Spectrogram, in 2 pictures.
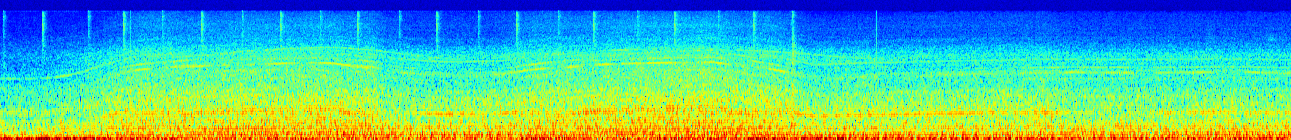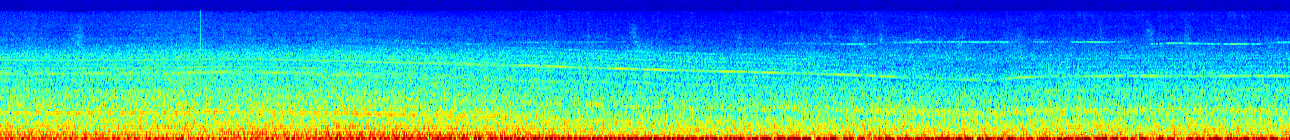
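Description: A bus engine hums and whines, rising and falling in pitch as it speeds up and slows down.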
